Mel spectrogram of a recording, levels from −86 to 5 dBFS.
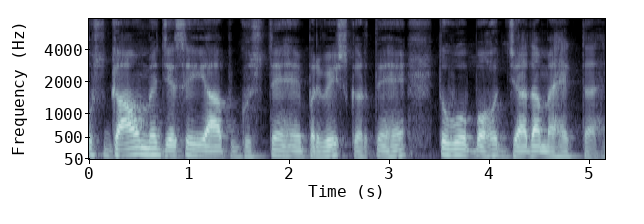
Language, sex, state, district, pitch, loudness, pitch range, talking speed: Hindi, male, Uttar Pradesh, Hamirpur, 110 Hz, -17 LUFS, 105-120 Hz, 195 wpm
